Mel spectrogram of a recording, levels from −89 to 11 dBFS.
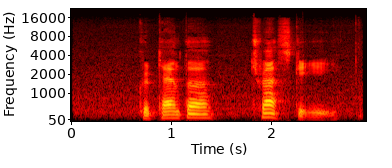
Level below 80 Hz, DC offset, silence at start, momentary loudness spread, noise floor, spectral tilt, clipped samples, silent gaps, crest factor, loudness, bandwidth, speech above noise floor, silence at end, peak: -72 dBFS; under 0.1%; 0.7 s; 12 LU; -52 dBFS; -3 dB/octave; under 0.1%; none; 22 dB; -25 LUFS; 17.5 kHz; 28 dB; 0.3 s; -4 dBFS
